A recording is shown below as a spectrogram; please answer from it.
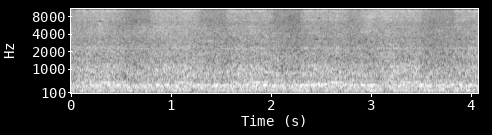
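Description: Steady room hum, a low drone that does not change, with no speech.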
